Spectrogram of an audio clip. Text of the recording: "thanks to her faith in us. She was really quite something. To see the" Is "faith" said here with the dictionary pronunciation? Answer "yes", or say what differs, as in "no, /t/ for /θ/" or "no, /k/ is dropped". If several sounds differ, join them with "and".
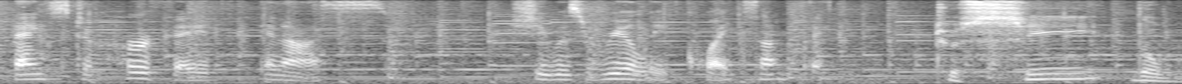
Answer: yes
